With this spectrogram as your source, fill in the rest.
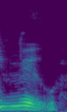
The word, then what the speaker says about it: Ryu: Ryu, as in Rio, not Ryu. I say Ryu. Get out. See, like apparently Japanese people say it like Ru. Apparently Japanese people say Ru.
